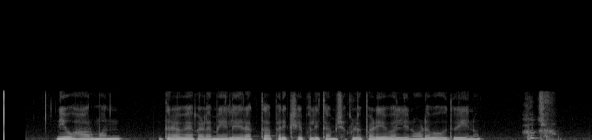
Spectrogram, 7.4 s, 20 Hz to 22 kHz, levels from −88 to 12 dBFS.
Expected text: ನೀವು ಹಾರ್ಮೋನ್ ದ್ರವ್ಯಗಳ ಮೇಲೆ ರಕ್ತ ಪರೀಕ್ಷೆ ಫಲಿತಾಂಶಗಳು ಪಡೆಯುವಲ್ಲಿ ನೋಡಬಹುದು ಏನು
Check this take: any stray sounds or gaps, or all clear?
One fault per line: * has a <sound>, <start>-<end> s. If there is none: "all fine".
* has a sneeze, 6.5-7.1 s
